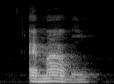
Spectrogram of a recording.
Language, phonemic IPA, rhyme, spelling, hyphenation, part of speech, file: Dutch, /ɛˈmaː.bəl/, -aːbəl, aimabel, ai‧ma‧bel, adjective, Nl-aimabel.ogg
- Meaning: amiable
